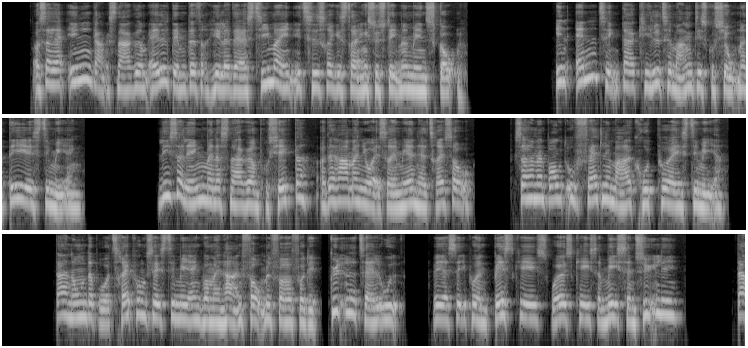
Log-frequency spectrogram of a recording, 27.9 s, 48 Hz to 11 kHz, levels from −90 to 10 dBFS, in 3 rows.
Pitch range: 155-195 Hz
